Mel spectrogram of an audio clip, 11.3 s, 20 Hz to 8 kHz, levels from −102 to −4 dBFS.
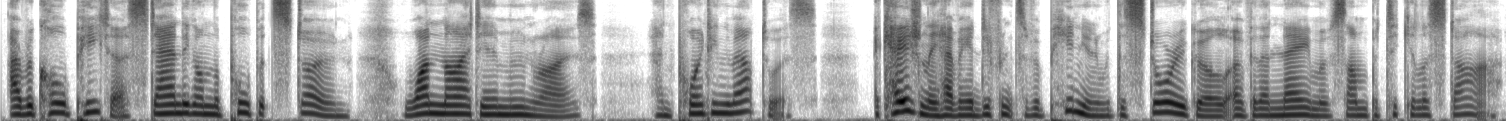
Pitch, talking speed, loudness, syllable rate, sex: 185 Hz, 185 wpm, -21 LUFS, 5.9 syllables/s, female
